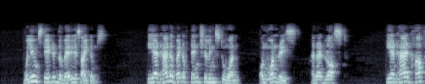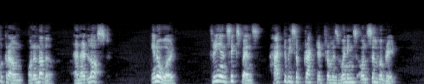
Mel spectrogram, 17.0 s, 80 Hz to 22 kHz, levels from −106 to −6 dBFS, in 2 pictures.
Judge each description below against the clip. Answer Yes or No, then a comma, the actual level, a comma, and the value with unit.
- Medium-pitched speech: Yes, medium, 180 Hz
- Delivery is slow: No, average, 170 wpm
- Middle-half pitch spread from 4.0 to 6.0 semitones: Yes, average, 4.8 semitones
